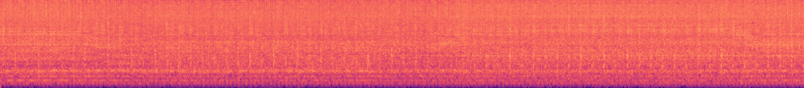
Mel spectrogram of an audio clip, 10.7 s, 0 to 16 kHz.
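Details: 2.9 VR6 Golf engine with 103,000 km: fast, even, thin metallic rattle-rub about three per second at steady idle, like the timing chain rubbing; the noise grew louder after the upper hydraulic chain tensioner screw was replaced. Cause suspected, not confirmed.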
